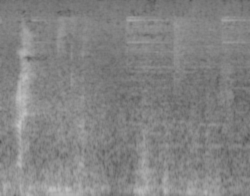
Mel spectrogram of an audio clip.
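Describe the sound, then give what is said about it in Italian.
Deep rumbling thunder rolls beneath a steady hiss of rain, with a couple of louder low booms swelling and fading over a few seconds; no voices are heard. “Ah, via, via la pioggia,”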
